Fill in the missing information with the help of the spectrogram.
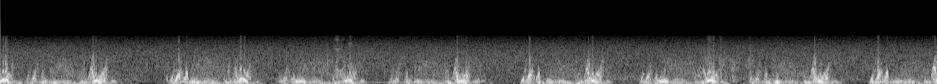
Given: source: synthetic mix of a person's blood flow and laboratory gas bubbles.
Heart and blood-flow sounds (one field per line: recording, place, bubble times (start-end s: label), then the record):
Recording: Doppler ultrasound of blood flow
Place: precordium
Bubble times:
1.64-1.83 s: bubbles
3.24-3.54 s: bubbles
7.16-7.59 s: bubbles
9.30-9.38 s: bubbles
From the record:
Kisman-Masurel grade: 121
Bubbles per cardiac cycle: 1 to 2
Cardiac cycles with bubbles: 10 to 50%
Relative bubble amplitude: barely perceptible (0.100 to 0.250)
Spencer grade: 2 (many but less than half of the cardiac periods contain bubble signals, singularly or in groups)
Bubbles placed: anywhere in the cardiac cycle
